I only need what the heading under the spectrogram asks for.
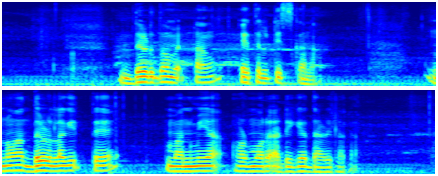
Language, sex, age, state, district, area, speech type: Santali, male, 18-30, West Bengal, Bankura, rural, spontaneous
